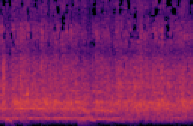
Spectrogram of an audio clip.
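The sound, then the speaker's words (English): A town hall audience applauding steadily, dense clapping that stays loud and even throughout, with a faint voice or tone briefly audible beneath the applause. “And the crowd loves it.”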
